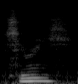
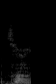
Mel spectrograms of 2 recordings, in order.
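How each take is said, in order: First: Series? with a rising question tune. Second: Said in the usual way. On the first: Real, not acted. Streamer rereading the puzzle name, puzzled rising question. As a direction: ask it back, puzzled.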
